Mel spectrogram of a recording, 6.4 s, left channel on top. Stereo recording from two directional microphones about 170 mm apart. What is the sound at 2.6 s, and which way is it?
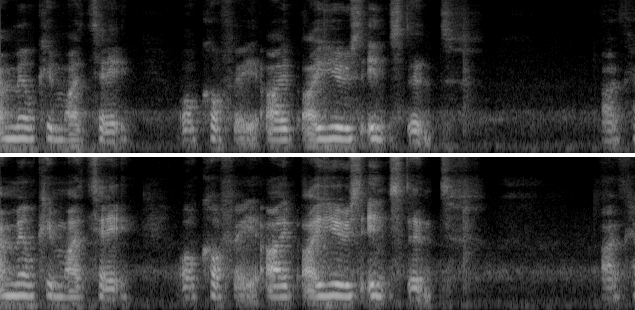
Speech, 20° left (ahead or behind).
